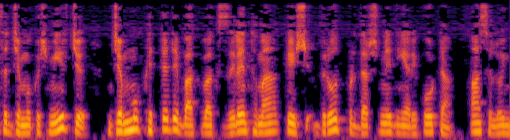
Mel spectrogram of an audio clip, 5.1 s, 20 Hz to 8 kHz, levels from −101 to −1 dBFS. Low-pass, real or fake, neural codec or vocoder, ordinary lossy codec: 7.2 kHz; real; none; none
